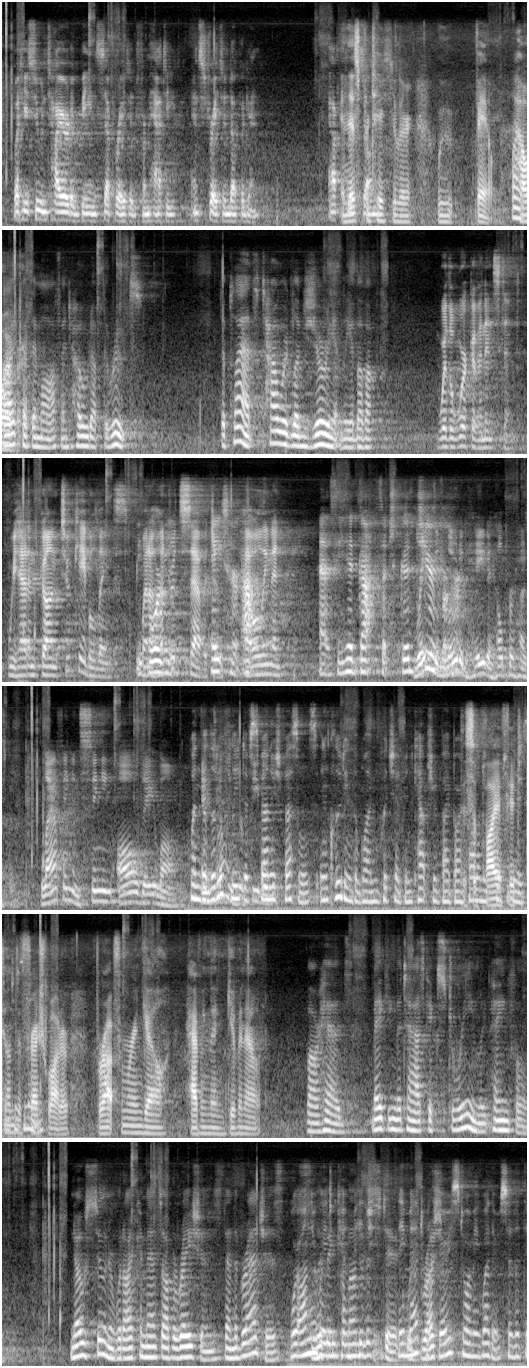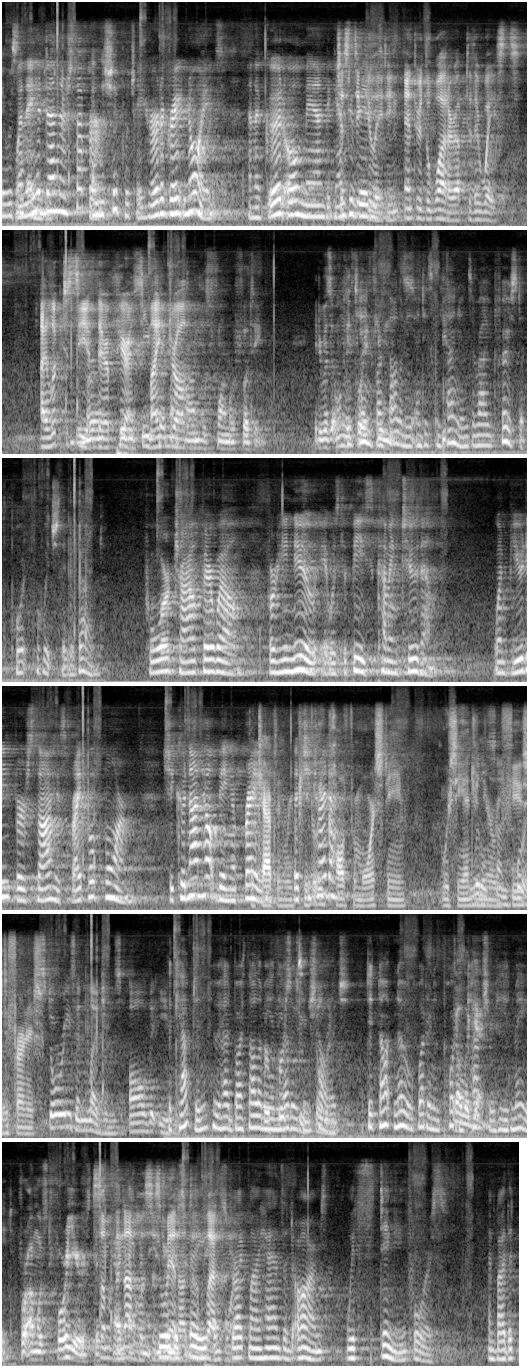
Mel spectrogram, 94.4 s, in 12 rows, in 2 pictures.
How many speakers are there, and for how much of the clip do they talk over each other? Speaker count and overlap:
7, about 27%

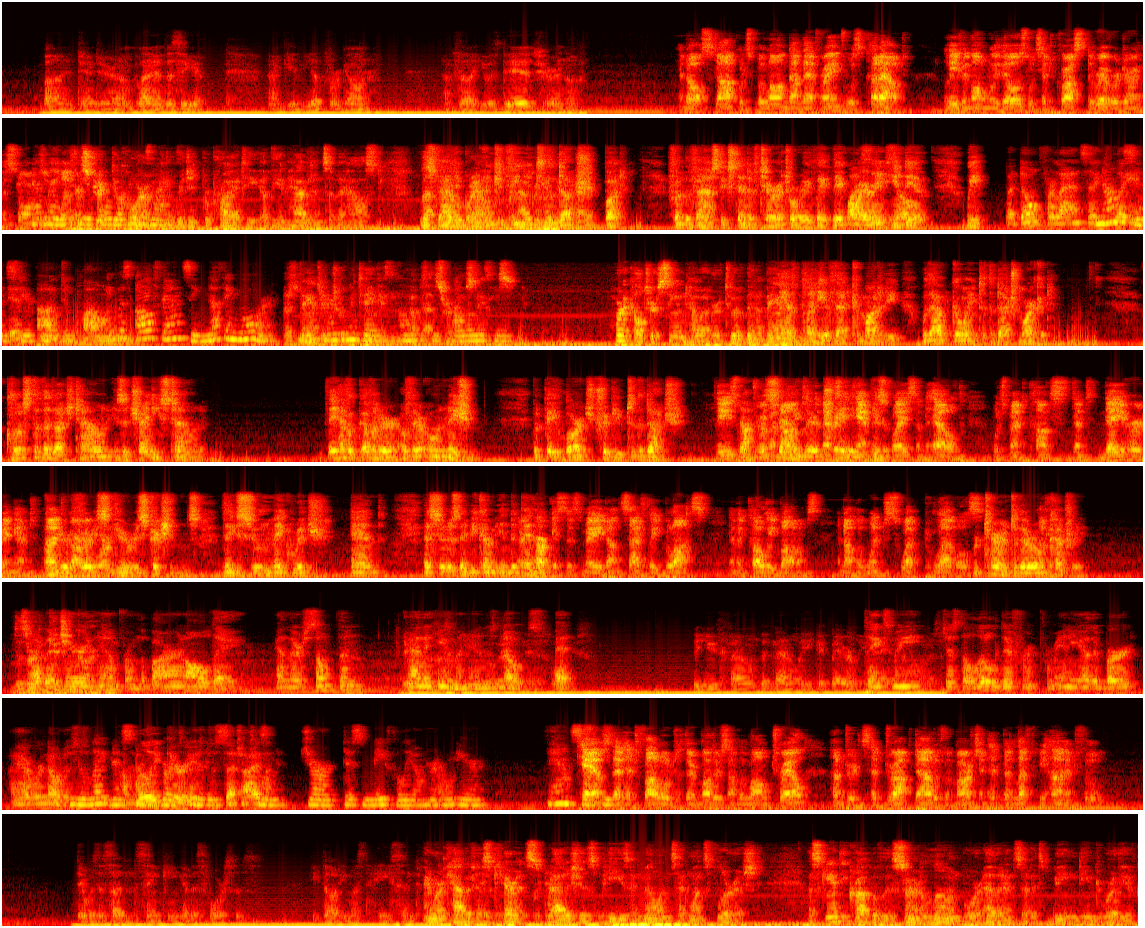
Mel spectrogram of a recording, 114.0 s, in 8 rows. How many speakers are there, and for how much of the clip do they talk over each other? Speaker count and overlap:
6, about 23%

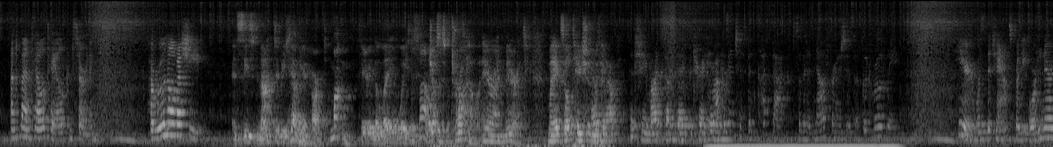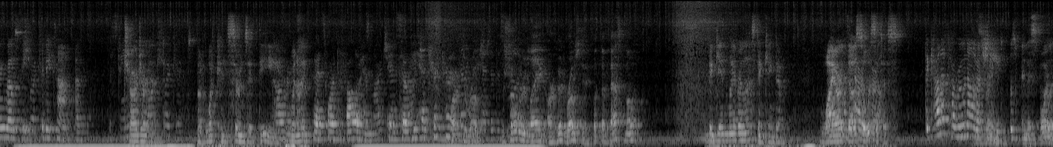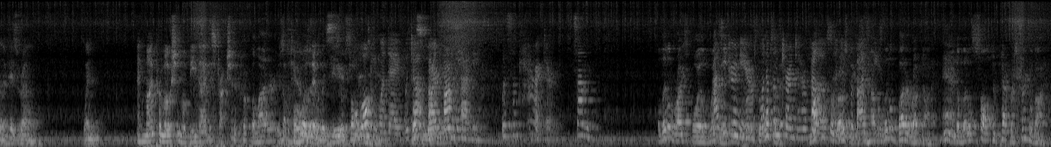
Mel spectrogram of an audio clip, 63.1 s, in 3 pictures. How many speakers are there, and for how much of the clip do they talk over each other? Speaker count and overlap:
7, about 36%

